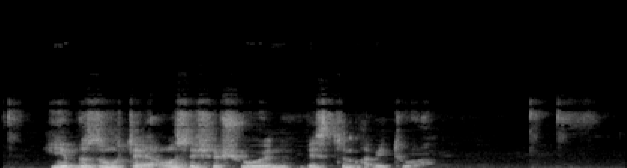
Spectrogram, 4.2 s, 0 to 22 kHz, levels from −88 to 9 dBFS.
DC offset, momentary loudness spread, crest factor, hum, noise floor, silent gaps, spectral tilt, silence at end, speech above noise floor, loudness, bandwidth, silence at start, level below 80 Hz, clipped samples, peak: under 0.1%; 10 LU; 18 dB; none; -67 dBFS; none; -6 dB/octave; 1.3 s; 46 dB; -21 LUFS; 9.4 kHz; 0.35 s; -60 dBFS; under 0.1%; -4 dBFS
